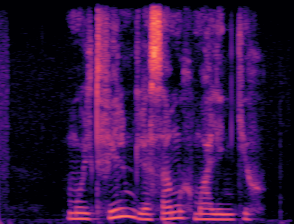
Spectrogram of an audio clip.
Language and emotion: Russian, neutral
